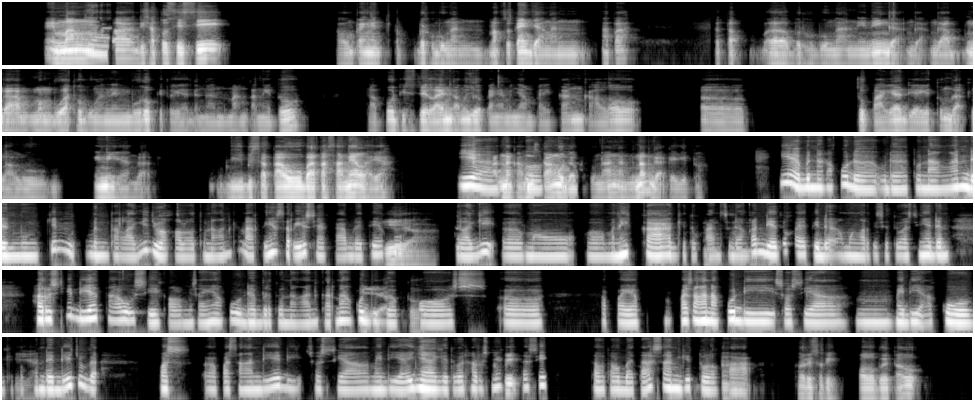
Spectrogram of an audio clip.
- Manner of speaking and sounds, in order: "tapi" said as "tapo"
- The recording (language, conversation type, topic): Indonesian, advice, Bagaimana cara menetapkan batas dengan mantan yang masih sering menghubungi Anda?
